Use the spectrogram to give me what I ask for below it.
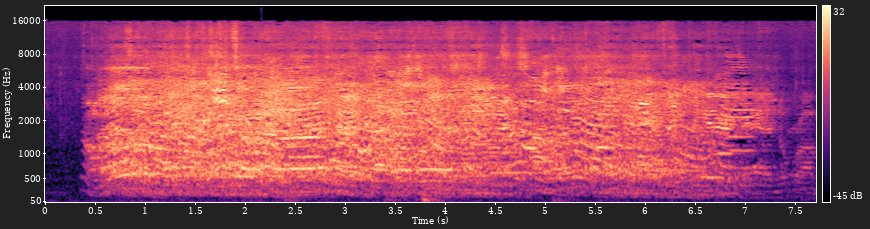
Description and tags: Crowd Affirmation
Recorded with Sony HXR-MC50U Camcorder with an audience of about 40.
audience, crowd, affirmation, agreeing, mob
